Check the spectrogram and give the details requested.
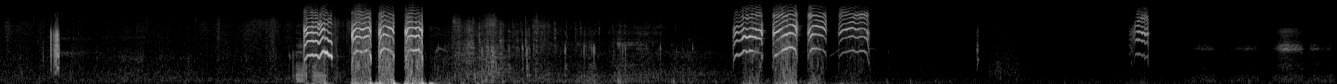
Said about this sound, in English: Okay, that was a baby wood rat. Wood rat just came out of the house here.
